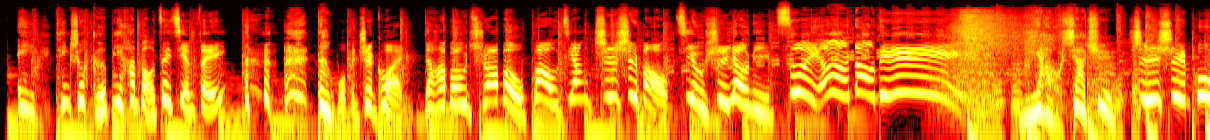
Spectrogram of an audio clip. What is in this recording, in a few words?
Mandarin - Comedic, Dynamic, Funny, High Energy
